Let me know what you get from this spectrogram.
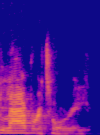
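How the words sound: It is said with an American pronunciation. "We say laboratory"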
